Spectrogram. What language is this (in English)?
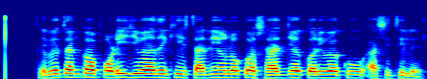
Odia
